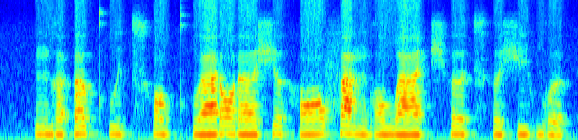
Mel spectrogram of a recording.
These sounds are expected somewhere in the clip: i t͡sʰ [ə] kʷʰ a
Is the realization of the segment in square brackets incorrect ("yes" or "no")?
yes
